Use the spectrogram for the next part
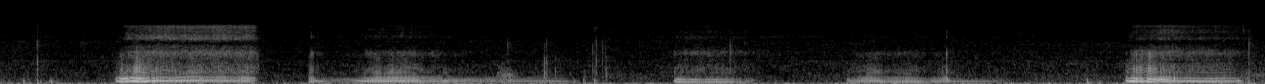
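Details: Pet dog sleeping on its back on an owner's arm, snoring: loud, deep, buzzing snores on both inhalation and exhalation, roughly five cycles in twelve seconds.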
